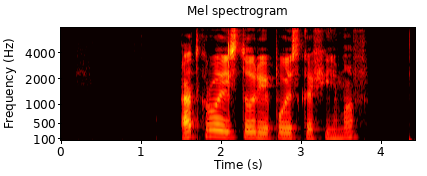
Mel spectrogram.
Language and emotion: Russian, neutral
